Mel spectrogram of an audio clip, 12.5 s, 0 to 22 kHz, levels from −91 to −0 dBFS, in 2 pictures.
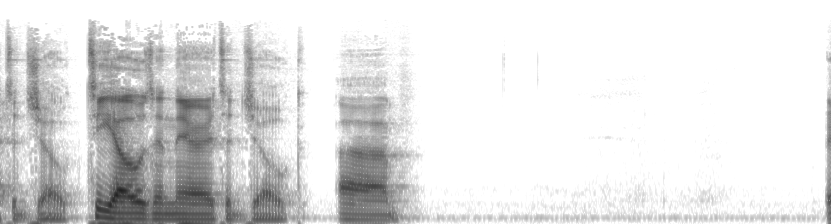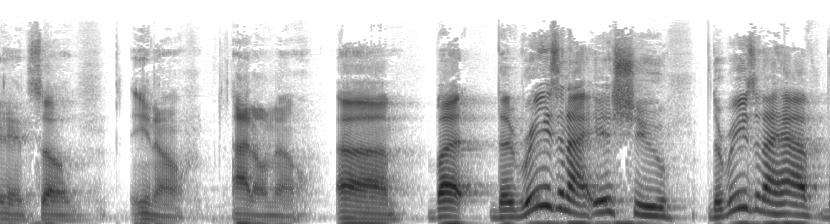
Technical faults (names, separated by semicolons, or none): none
